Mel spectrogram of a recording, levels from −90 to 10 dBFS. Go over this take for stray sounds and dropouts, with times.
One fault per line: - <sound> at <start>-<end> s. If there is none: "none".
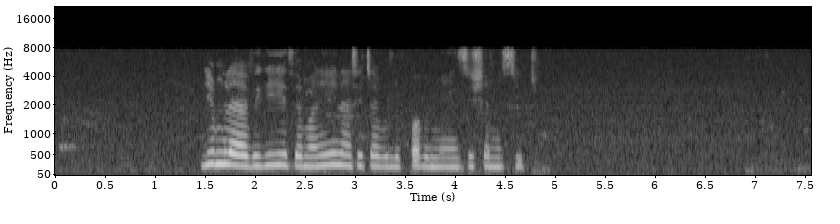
none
